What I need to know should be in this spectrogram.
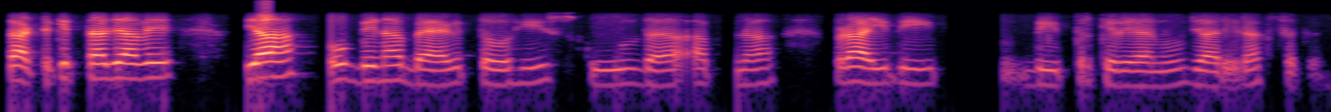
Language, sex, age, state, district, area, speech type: Punjabi, female, 60+, Punjab, Firozpur, urban, conversation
